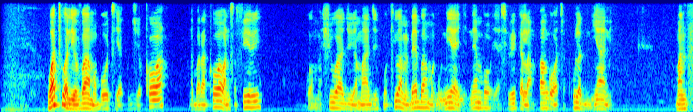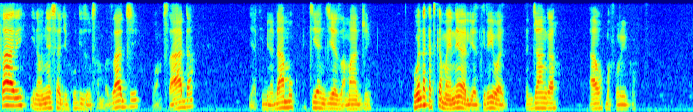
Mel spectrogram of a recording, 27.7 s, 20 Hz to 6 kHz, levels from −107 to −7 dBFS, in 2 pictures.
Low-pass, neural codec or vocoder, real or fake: 5.4 kHz; none; real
